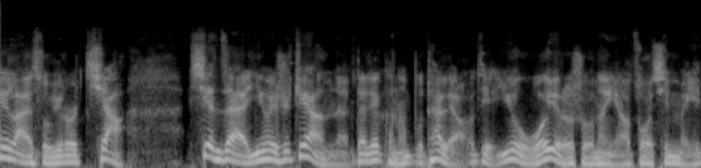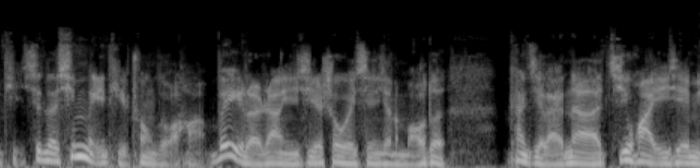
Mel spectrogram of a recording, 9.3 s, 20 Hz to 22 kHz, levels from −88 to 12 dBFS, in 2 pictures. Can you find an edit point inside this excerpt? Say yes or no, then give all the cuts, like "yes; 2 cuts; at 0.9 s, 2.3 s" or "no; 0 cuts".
no; 0 cuts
